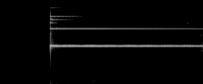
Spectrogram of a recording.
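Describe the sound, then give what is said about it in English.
A magical chime at a door rings once after silence, a bright, clear high-pitched ding that sustains evenly as a pure ringing tone until the end. “The magic chime at the door tolled, letting him know his classmate had arrived.”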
